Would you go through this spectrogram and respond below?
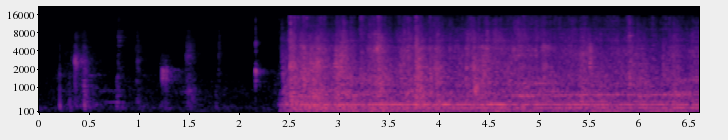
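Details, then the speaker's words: Garage door that had a sagging section, after fix by screwing a 2x4 across the sections: after a few light clicks the opener drives the door in one steady, even run with no popping or binding; working normally. "position it works flawlessly and it looks awesome"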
